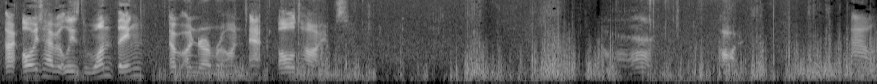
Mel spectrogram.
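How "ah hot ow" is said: sharp ow at hot food; hot food gasp. Real, not acted. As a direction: react to a burning mouthful.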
